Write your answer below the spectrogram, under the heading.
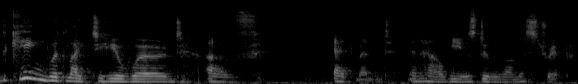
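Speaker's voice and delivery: exasperated, annoyed, over-it delivery. Voicing a messenger who is rolling her eyes: eye-rolling annoyed voice. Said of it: "she's kind of, like, rolling her eyes, um, in her voice".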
